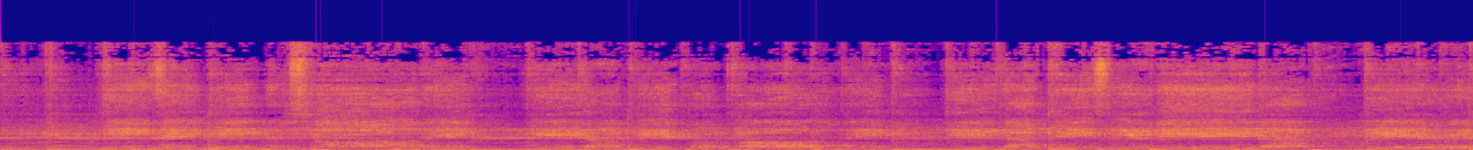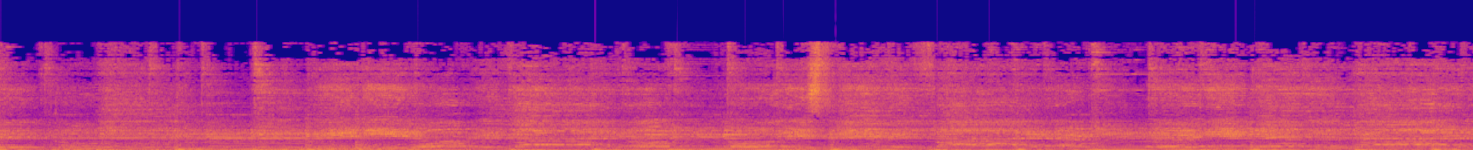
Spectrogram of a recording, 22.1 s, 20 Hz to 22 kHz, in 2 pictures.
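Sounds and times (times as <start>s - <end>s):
live band playing: 0.0s - 22.0s
youth choir singing: 0.0s - 22.0s.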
